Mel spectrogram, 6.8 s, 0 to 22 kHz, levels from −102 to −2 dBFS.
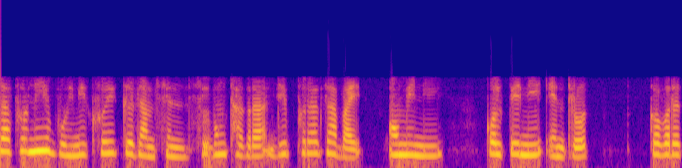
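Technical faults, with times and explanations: throughout GSM full-rate codec: the vocal tract is modelled and driven by sparse, regularly spaced pulses, giving plainly audible buzzy, gravelly roughness, which fits the 13 kbps full-rate coder. The band runs only from 200 Hz to 3.5 kHz, so the speech sounds thin and boxed.
2.04–2.12 s lost GSM frames: for about 40 ms the sound freezes into a brief rough, metallic ring. The decoder repeats the last good frame's settings rather than passing new audio, a gap that fits two missing frames.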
